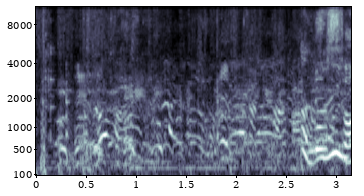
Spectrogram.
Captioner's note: crowd shouting indistinctly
